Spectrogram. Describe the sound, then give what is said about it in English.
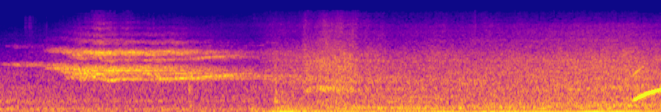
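Two police cars with flashing lights pull up and brake to a stop, tires screeching loudly for about two seconds, followed by the steady low rumble of idling engines and a brief rising tone at the end. “Flashing lights approach. Two police cars stop.”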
